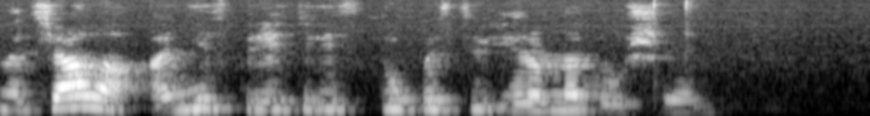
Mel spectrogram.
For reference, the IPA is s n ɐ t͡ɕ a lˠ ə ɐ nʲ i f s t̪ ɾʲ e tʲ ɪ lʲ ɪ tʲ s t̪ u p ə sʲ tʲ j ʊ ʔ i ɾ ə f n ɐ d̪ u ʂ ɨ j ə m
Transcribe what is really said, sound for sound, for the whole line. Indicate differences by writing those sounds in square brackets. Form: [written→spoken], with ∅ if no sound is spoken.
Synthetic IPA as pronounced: s n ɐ t͡ɕ a lˠ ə ɐ nʲ i f s t̪ ɾʲ e tʲ ɪ lʲ ɪ [tʲ→sʲ] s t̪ u p ə sʲ tʲ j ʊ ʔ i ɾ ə [f→v] n ɐ d̪ u ʂ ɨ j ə m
